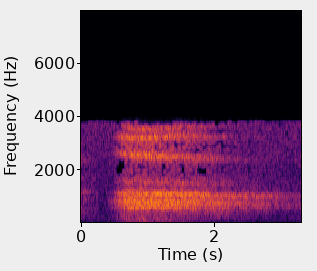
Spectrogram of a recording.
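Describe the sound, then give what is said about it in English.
A long, slow exhale pushed out through the mouth with a little force: a single sustained, breathy rush of air that starts suddenly and tapers gently over about three seconds. “exhale from the mouth, long, slow, little bit, you know, little force.”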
